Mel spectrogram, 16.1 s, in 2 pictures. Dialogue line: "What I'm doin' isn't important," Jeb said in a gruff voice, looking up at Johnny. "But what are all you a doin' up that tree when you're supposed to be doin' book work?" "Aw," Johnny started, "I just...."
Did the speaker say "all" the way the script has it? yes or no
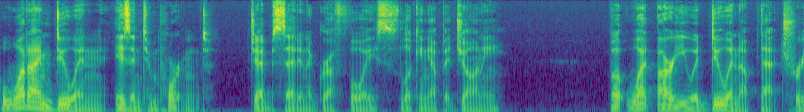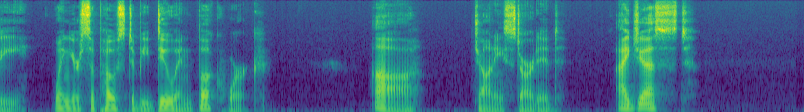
no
